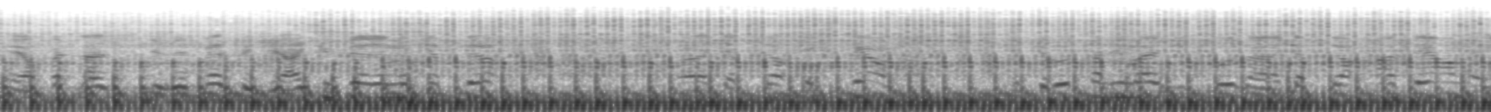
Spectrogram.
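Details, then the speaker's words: Tomos two-stroke moped running after a replacement coil was fitted with its magneto flywheel; it had earlier backfired through the exhaust on kick-start, possibly from different timing. Now a steady fast idle, firing evenly with no popping. Normal running. "Donc là avec mon volant magnétique, la bobine que j'ai trouvée, et ben ça va nickel."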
